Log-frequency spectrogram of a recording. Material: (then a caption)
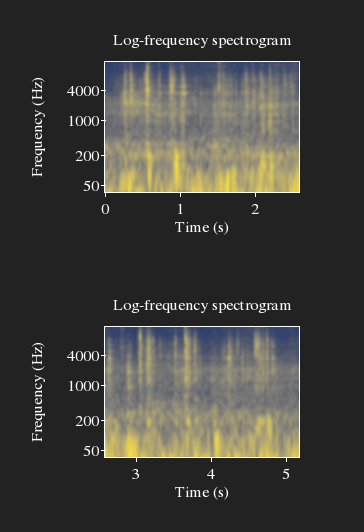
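Wood. Hands slide and flick painted wooden beads along the rods of an upright wooden-frame abacus. The beads clack in a quick, irregular run of short, dry, bright clicks that stop instantly with no ring, over a faint low rumble.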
